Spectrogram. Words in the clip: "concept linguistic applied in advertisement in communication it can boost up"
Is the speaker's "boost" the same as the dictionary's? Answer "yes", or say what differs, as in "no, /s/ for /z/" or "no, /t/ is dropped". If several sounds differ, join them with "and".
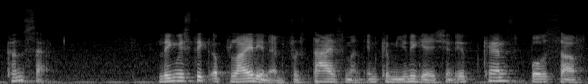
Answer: no, /t/ is dropped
